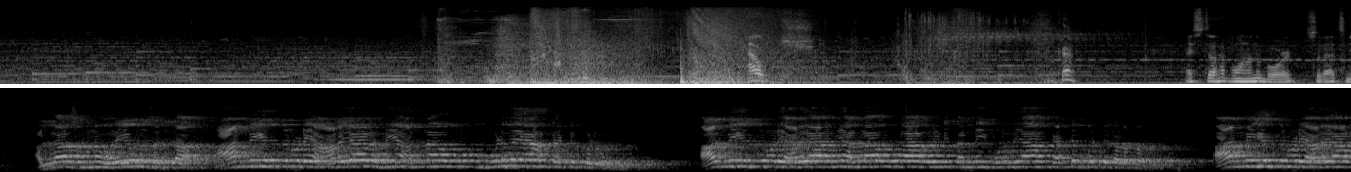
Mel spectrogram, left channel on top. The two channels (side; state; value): both; different; correlation 0.00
